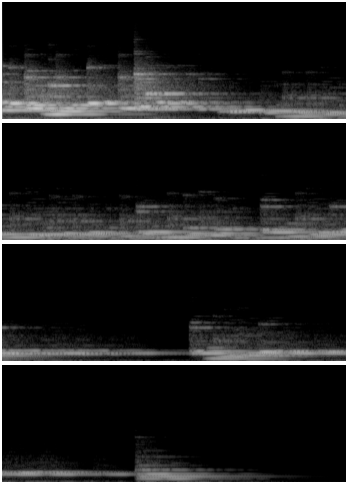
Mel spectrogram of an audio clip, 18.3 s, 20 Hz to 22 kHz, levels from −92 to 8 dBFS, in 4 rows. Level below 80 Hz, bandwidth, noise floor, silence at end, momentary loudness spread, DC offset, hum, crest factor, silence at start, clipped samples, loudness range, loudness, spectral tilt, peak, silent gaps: -58 dBFS; 3.9 kHz; under -90 dBFS; 1.85 s; 22 LU; under 0.1%; none; 20 dB; 0 s; under 0.1%; 15 LU; -31 LUFS; -9.5 dB/octave; -10 dBFS; none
